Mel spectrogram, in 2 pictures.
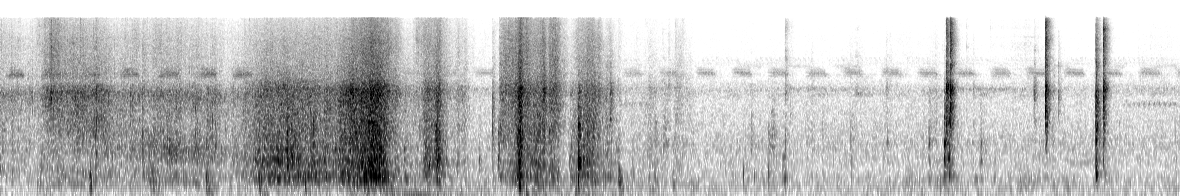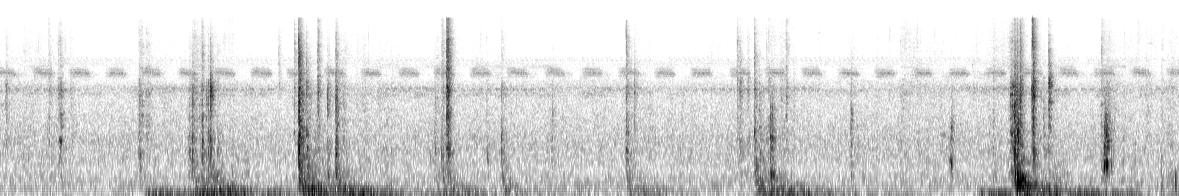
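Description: Dry palm fronds rustling and crackling as they are handled, for about the first six seconds. After that, scattered sharp knocks and clicks, likely bamboo knocking, over a faint, evenly repeating high chirp.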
